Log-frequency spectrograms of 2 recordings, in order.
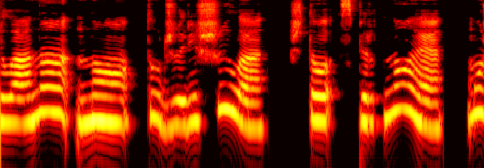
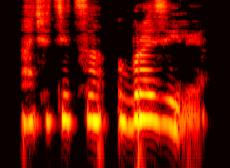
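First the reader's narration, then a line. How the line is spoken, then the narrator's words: Mutter with ragged sigh. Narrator (Russian): пробормотала с прерывистым вздохом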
